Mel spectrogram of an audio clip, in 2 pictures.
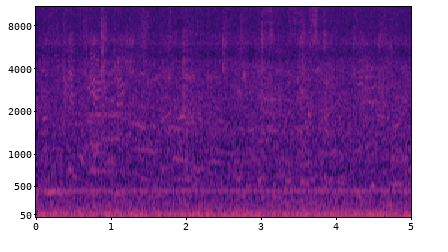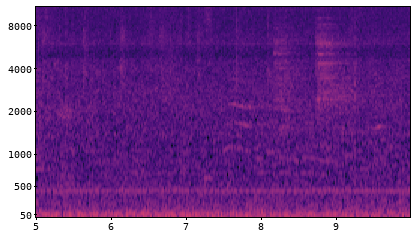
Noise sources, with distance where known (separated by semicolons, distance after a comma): person or small group talking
